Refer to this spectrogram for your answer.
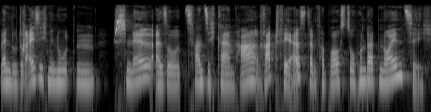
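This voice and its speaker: On a very clean recording with a silent background, a woman speaks. Her pitch is medium, with ordinary pitch variation. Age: 30s. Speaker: podcast host and eating coach. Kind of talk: solo podcast advice talk.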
